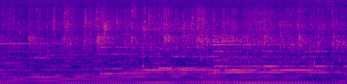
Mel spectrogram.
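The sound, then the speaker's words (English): An audience claps its hands on the preacher's cue in a dense, steady patter that sounds almost like heavy rain, with sustained musical tones held underneath throughout. “You got to know how that when even that doesn't make sense, you got to learn how to clap your hands. That was your cue.”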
